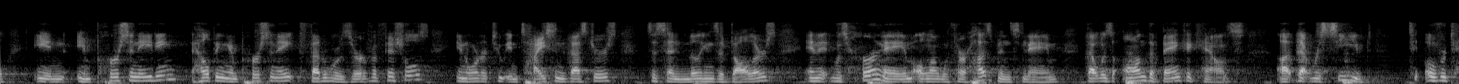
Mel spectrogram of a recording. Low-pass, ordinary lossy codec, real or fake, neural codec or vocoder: 7.2 kHz; AAC, 32 kbps; fake; vocoder, 22.05 kHz, 80 mel bands, WaveNeXt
